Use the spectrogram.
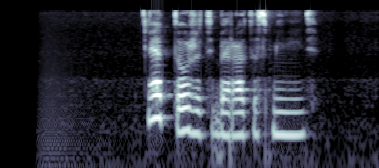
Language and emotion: Russian, positive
